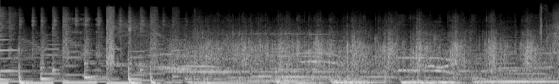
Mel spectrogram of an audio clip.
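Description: A brief burst of upbeat music with punchy bass notes and a melody, mixed with a steady wash of crowd applause and clapping throughout, loud and continuous for about five seconds.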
